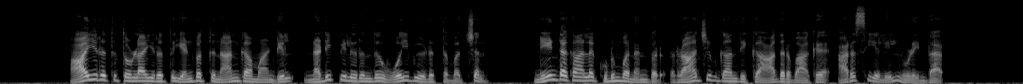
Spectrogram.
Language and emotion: Tamil, neutral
